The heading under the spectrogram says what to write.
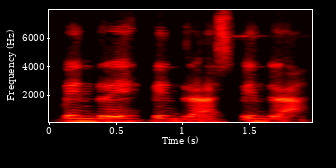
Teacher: the pronunciation goes in that last syllable where the accent mark is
